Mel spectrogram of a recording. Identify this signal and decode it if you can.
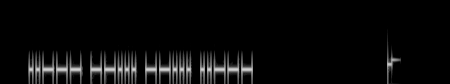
Morse code, heard as a keyed tone, about 34 wpm, 700 Hz. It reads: 2772
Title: Common Cut Numbers - 4-Digit 35wpm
